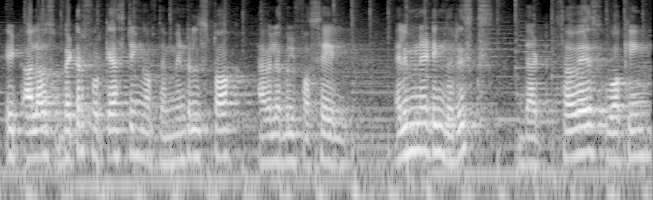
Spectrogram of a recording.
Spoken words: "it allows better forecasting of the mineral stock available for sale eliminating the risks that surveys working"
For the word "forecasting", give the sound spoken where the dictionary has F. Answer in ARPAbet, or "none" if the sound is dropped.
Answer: F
